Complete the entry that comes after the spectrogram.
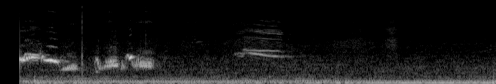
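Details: Magpie at Cirillo Reserve, Middleton Grange, New South Wales, Australia, singing at lunchtime to beg for more mango; a short burst of warbled notes near the start, then one higher sliding note, over a steady low hum.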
